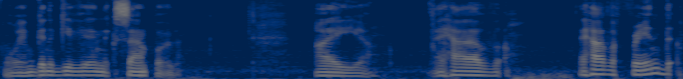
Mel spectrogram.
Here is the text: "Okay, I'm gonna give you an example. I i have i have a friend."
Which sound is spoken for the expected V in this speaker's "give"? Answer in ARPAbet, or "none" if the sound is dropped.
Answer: V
